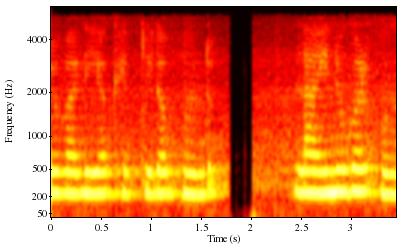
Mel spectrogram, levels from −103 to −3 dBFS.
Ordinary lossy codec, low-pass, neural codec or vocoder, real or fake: none; 5.4 kHz; codec, 16 kHz in and 24 kHz out, 1 kbps, XY-Tokenizer; fake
